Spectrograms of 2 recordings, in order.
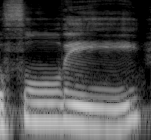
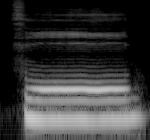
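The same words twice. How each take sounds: First: Full E with a long ee at the end; open syllable reading. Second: Full as one held syllable ending on L; consonant L E reading. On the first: Teacher showing the open syllable reading, full E with long ee. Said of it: "look like an open syllable". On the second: Teacher reading a consonant L E syllable, stretched full. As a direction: draw out full, no E sound at the end. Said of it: "it's a consonant L E". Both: Shown as a demonstration.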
